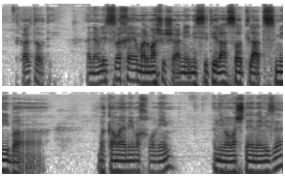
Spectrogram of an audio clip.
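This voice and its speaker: A man talks in a dark, mellow tone at a fairly low pitch, with a monotone, flat delivery. His pace is moderate, with long, frequent pauses. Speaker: climbing gym owner. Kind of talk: casual chat.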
